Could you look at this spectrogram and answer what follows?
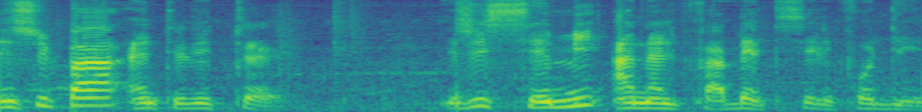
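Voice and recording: A man speaks at a fairly slow pace and medium pitch, with big pitch swings. His tone is bright and sharp, with a slightly husky edge.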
